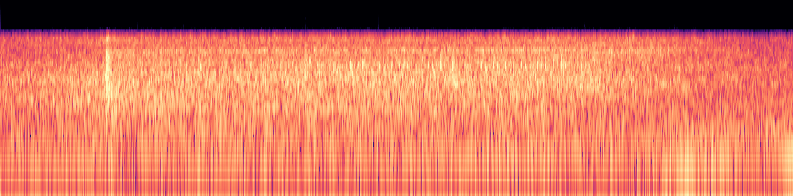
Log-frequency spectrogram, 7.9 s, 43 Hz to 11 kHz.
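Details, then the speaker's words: Inspira 2.0 / Lancer GT, inside cabin after engine mount replacement, aircon off: quiet even idle, drone and hum gone, one brief click; previously loud vibration from broken engine mount. "Okay, there's no more droning sound, or should I say the humming sound, and this is what it sounds like from inside the car. Alright, very much more silent compared to previously."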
